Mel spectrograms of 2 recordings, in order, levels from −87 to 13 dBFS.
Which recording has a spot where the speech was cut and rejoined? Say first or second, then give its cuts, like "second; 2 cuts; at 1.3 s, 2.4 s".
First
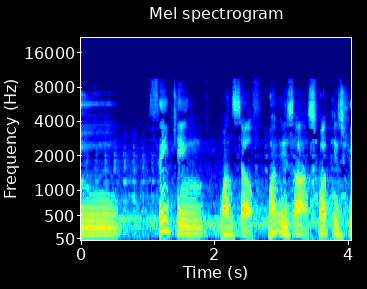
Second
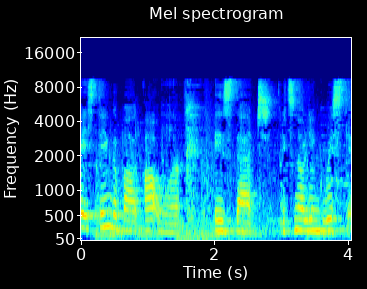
second; 1 cut; at 3.0 s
